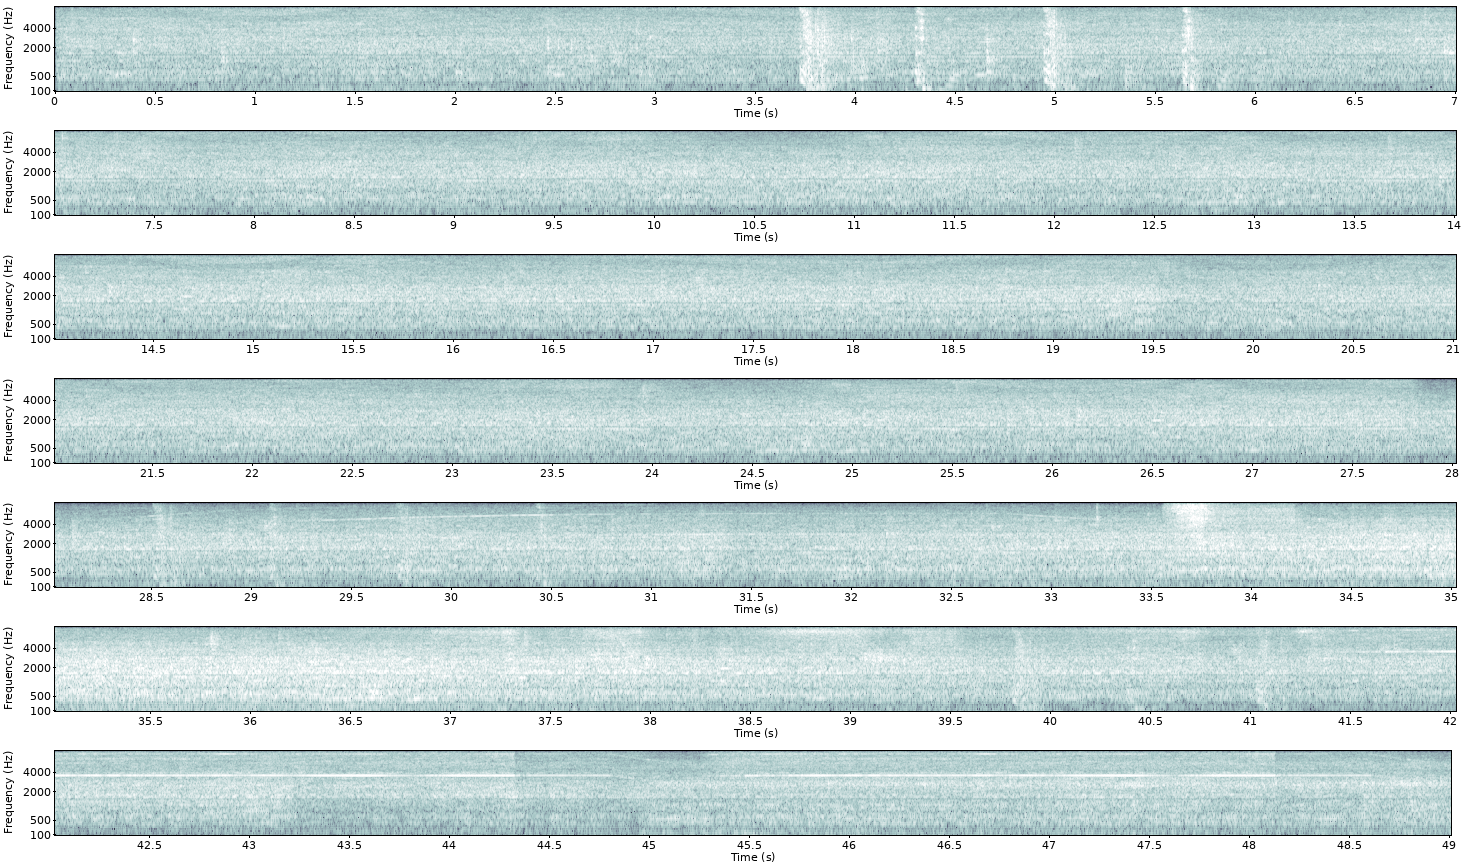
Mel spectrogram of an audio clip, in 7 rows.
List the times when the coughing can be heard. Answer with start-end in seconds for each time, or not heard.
3.7-5.9, 28.5-30.7, 39.8-41.4.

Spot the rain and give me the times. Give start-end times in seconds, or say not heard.
0.0-48.9.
